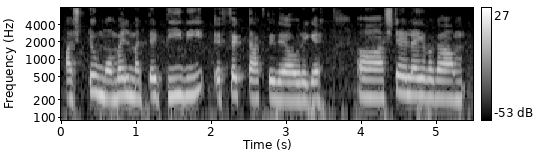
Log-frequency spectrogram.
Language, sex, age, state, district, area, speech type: Kannada, female, 18-30, Karnataka, Davanagere, rural, spontaneous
